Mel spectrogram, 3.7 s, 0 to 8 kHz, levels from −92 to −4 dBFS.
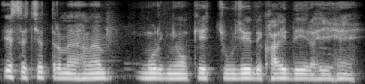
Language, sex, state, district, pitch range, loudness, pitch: Hindi, male, Uttar Pradesh, Lalitpur, 130-140 Hz, -20 LUFS, 135 Hz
